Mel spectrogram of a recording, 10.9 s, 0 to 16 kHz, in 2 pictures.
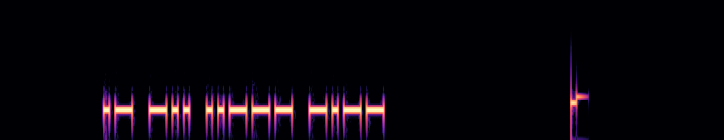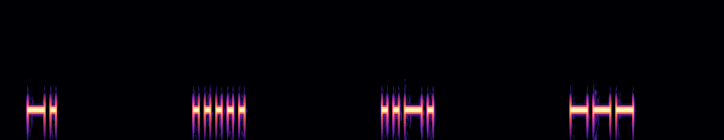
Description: Morse code, heard as a keyed tone, about 28 wpm, spaced as for 12 wpm, 700 Hz. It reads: AD2Y N5FO
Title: USA Call Signs - 4 Characters - 8x Character Spacing - 28wpm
